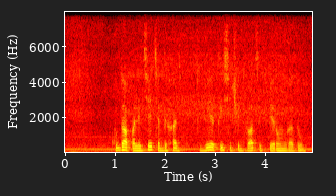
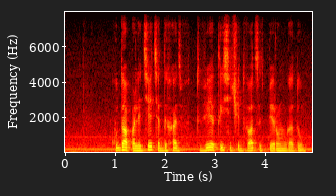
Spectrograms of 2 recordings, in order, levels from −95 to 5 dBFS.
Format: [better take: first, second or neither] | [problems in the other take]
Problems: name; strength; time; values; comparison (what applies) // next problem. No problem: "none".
second | background sound (Tools); 16 dB below the speech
